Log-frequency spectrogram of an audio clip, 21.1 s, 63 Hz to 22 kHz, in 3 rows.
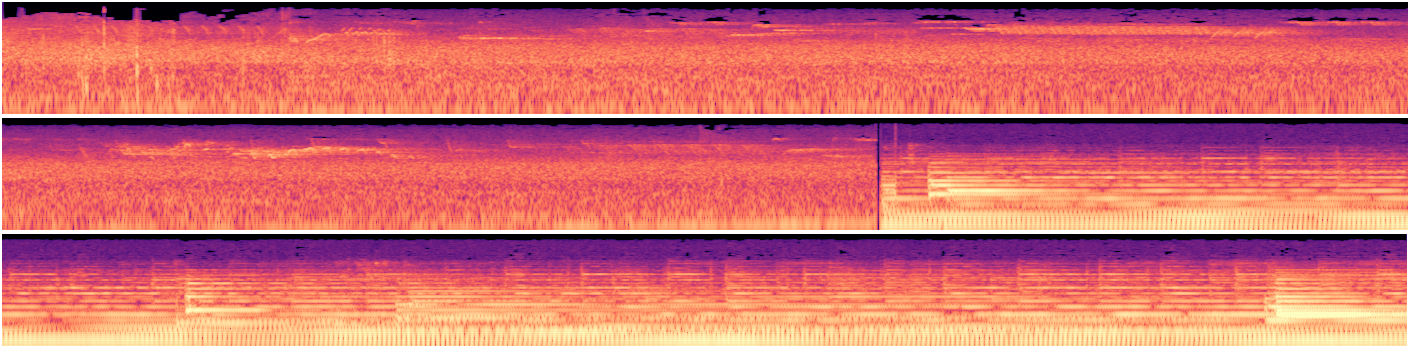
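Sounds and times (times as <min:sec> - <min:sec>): birds chirping: 0:00.0 - 0:11.5
road traffic rushing: 0:00.0 - 0:21.0.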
